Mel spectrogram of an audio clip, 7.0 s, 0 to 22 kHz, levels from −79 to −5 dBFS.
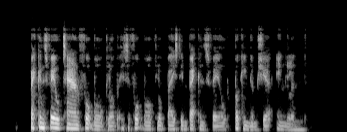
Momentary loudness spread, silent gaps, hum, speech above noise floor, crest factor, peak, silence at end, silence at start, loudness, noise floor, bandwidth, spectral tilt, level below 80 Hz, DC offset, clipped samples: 15 LU; none; none; 57 dB; 22 dB; 0 dBFS; 0.85 s; 0.6 s; -21 LUFS; -79 dBFS; 9.6 kHz; -4 dB/octave; -50 dBFS; under 0.1%; under 0.1%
